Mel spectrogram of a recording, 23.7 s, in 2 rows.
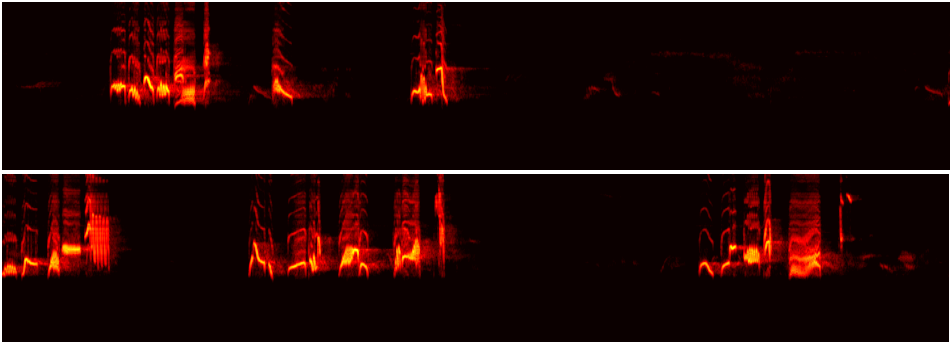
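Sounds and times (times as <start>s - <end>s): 
common blackbird singing: 0.0s - 6.6s, 7.2s - 13.6s, 14.7s - 18.0s, 19.1s - 23.6s.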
